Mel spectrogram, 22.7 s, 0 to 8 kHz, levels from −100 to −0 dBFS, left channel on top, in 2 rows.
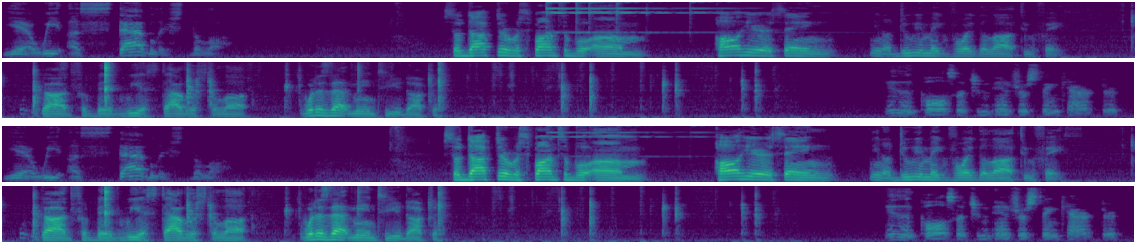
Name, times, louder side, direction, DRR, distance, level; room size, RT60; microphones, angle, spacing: voice 1, 0.0-2.2, left 3 dB, 60° left, 1.3 m, -56 dB
voice 2, 4.4-6.4 7.1-8.3 8.7-10.6 11.7-13.8 14.3-15.8, right 6 dB, 45° right, 0.3 m, -41 dB
Doorbell, 5.4-7.4, left 12 dB, 80° left, 0.4 m, -52 dB
sound 1, 10.6-19.3, left 1 dB, 5° left, 2.9 m, -52 dB
voice 3, 20.2-22.5, right 3 dB, 75° right, 1.0 m, -56 dB
4.0 x 3.6 x 2.3 m
head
